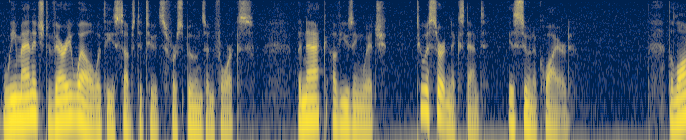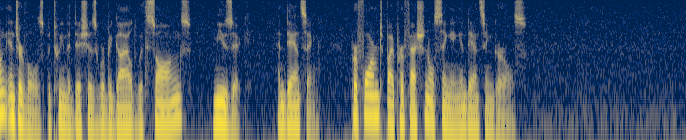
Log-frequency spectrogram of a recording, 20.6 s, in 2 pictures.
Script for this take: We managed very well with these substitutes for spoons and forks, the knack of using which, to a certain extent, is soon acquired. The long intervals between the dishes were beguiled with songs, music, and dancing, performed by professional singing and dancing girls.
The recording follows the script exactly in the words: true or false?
true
